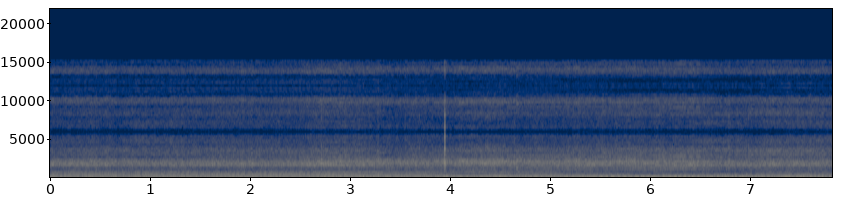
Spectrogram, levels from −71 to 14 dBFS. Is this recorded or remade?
recorded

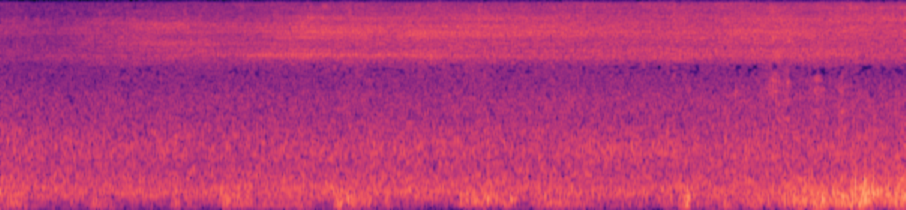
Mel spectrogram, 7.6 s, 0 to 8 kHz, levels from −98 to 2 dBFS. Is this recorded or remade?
recorded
